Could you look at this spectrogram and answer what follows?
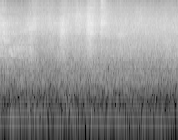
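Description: Spring onion and momo filling sizzle while being sautéed in a pan, a loud, steady, hissing fry with gentle swells and no pauses.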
